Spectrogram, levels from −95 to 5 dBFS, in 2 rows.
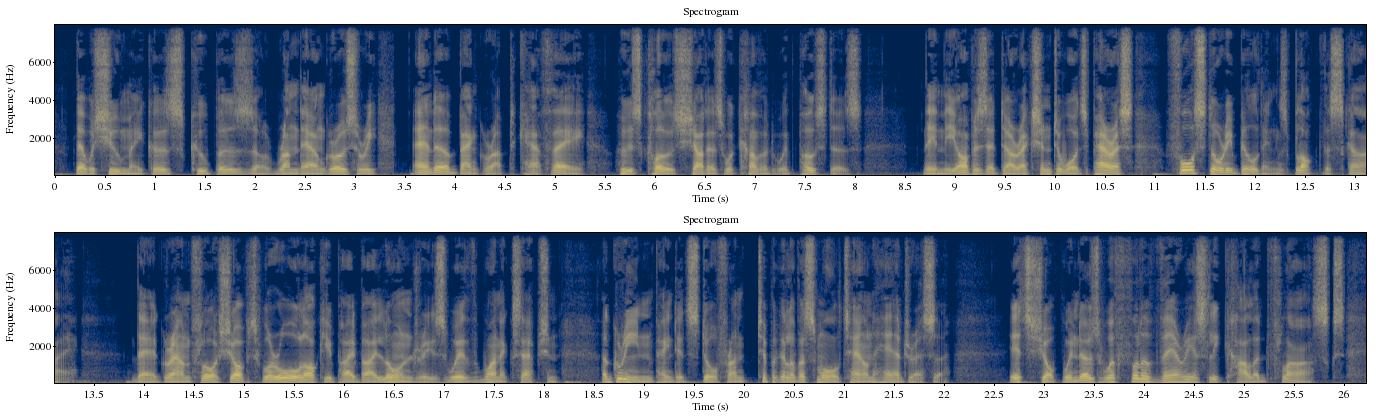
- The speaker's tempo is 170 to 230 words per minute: No, average, 145 wpm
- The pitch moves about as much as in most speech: Yes, average, 4.2 semitones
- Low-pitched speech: Yes, very low, 90 Hz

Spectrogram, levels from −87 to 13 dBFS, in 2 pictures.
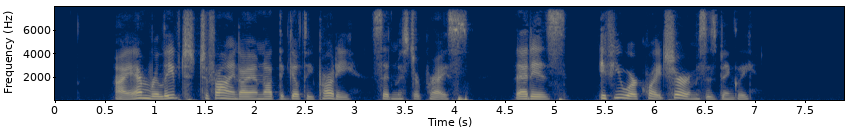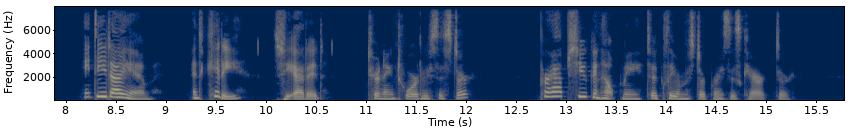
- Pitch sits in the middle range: No, high, 195 Hz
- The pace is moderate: Yes, average, 165 wpm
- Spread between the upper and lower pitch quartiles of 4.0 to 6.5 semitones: Yes, average, 5.1 semitones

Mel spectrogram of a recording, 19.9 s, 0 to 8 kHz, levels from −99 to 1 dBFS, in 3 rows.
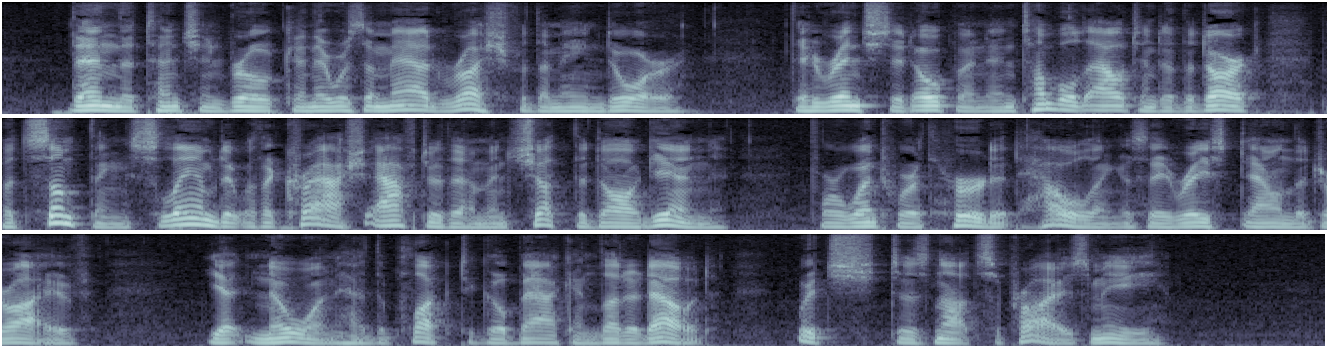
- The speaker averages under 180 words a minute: No, average, 200 wpm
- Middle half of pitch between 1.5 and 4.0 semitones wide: Yes, average, 3.3 semitones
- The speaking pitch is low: Yes, low, 100 Hz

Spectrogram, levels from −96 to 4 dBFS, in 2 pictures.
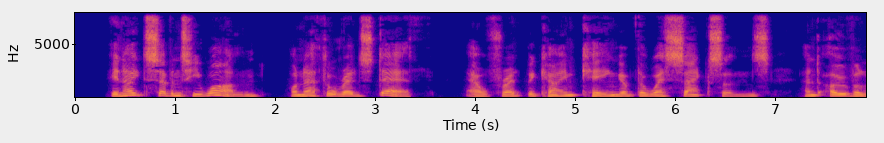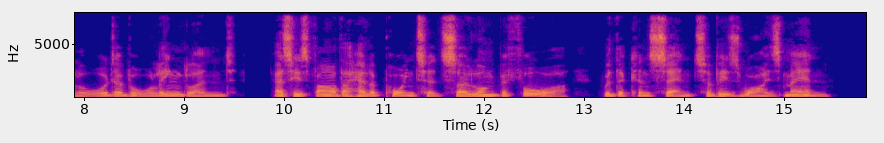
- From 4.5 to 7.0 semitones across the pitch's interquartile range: Yes, average, 5.2 semitones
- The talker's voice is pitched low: Yes, low, 115 Hz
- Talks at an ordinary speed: No, slow, 125 wpm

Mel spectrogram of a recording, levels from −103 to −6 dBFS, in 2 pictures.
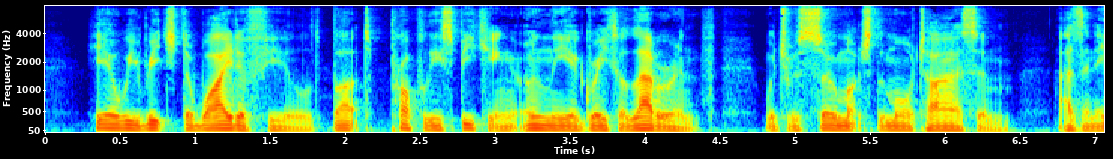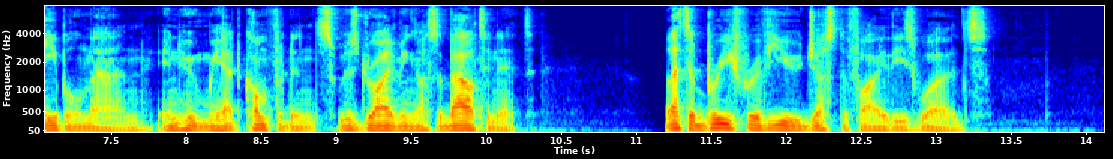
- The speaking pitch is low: Yes, very low, 80 Hz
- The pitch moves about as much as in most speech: Yes, average, 3.8 semitones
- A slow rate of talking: No, average, 175 wpm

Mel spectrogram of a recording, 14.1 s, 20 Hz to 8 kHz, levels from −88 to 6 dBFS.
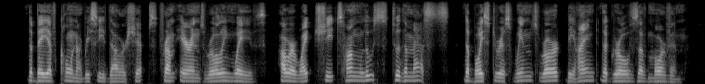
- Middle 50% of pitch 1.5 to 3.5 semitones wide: Yes, average, 2.7 semitones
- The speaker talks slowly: Yes, slow, 125 wpm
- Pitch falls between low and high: No, low, 130 Hz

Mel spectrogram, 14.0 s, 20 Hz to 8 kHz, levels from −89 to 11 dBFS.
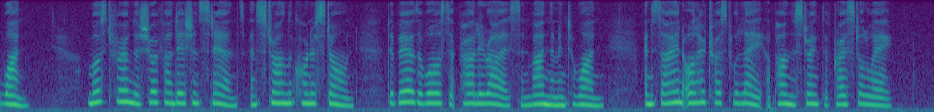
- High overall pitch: Yes, very high, 255 Hz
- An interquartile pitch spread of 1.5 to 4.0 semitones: Yes, average, 2.8 semitones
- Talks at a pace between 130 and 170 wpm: Yes, average, 160 wpm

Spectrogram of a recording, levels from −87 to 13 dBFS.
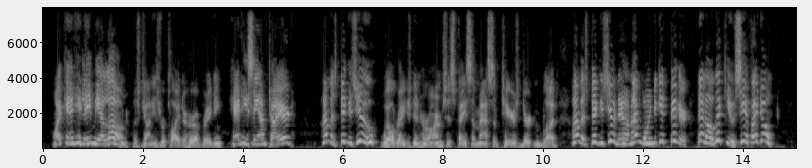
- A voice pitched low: No, very high, 270 Hz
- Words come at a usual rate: No, fast, 225 wpm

